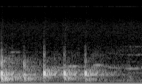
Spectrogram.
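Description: Three quick, evenly spaced knocks on the door of the house where Cinderella lived, moderately loud, followed by quiet.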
